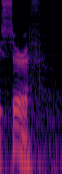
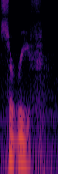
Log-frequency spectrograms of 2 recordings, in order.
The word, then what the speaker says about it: serif: no boys and girls it is not a serif it is a Seraph proper pronunciation in the English language is definitely not sarif let's see next oh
